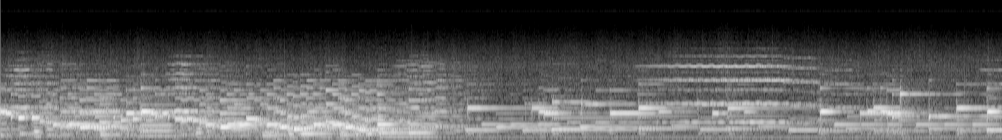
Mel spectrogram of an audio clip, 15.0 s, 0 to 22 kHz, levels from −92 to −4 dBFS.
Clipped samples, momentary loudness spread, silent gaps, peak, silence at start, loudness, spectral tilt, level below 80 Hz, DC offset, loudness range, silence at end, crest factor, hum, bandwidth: under 0.1%; 10 LU; none; -4 dBFS; 0 s; -20 LUFS; -7.5 dB/octave; -52 dBFS; under 0.1%; 6 LU; 0 s; 14 dB; none; 6.4 kHz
